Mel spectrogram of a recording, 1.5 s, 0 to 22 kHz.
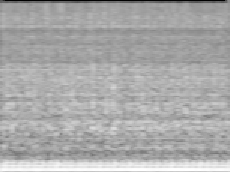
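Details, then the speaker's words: VW 02J/02M gearbox after new main input shaft bearing cage packed with grease, inner race not replaced: steady low idle hum with faint even drone, no loud bearing growl, far quieter than before; normal idle, transmission quiet. "it's extremely quiet um compared to what it was it'll do him fine for getting around town"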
